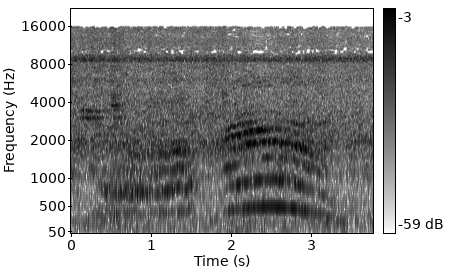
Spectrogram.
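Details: Orange male cat wanting to mate with a female gives two drawn-out yowls: a flat, wavering cry, then a longer arched wail that rises and sinks again, over a steady background rumble.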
